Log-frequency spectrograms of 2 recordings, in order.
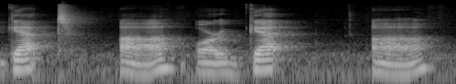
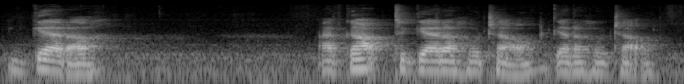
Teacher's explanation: we connect to the vowel sound and we make a flap t there. Um we can also do a flap t on got to if we think if we change got to to gota. · The t in the middle gets flapped.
